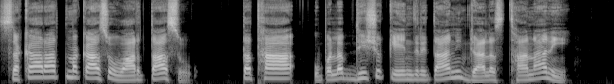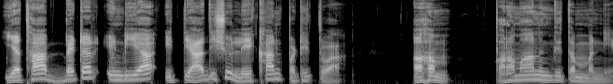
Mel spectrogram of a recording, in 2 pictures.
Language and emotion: Sanskrit, happy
